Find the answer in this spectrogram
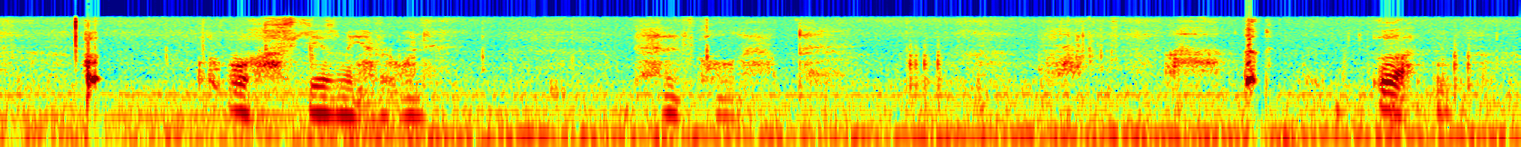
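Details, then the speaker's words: Three abrupt, sharp hiccup clicks interrupting quiet talk from an adult man with hiccups all night, recurring after relief, with upset stomach, nausea and burping, cause unknown; hiccups. "I don't know what is causing these hiccups. I can get them to go away for a couple of hours and they come back."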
